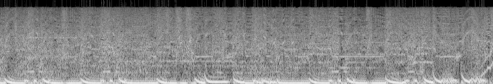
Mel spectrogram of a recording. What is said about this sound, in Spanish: Puro ruido, pura distorsión, puro sonido digital, súper brillante.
